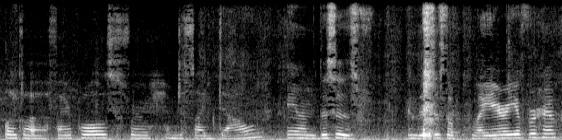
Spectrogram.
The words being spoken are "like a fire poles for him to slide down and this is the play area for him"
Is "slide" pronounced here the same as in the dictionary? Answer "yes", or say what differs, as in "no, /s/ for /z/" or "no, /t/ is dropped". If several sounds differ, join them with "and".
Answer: no, /l/ is dropped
